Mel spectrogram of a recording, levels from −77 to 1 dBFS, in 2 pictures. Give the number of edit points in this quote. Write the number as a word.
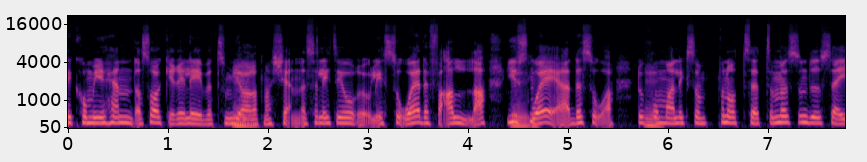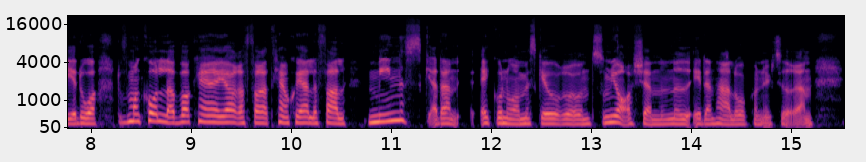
one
